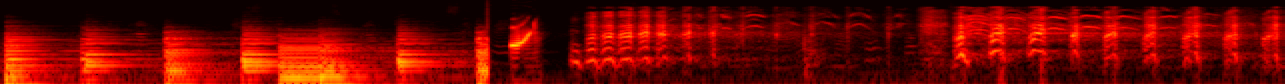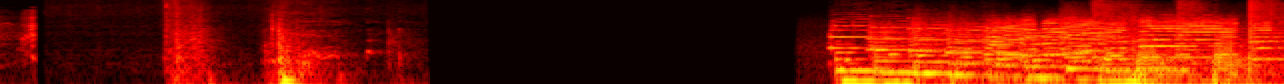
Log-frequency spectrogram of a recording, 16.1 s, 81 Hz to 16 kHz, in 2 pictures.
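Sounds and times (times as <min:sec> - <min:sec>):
person laughing high-pitched: 0:03.6 - 0:08.3.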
